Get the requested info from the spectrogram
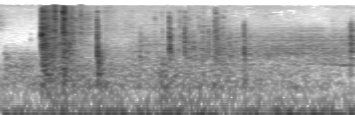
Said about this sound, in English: Over there, in fact, I think that door leads to the dining room. I have to confess, the reason we're here is because there's something I really want you to see, and we have to go through the main house. So, open the door.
